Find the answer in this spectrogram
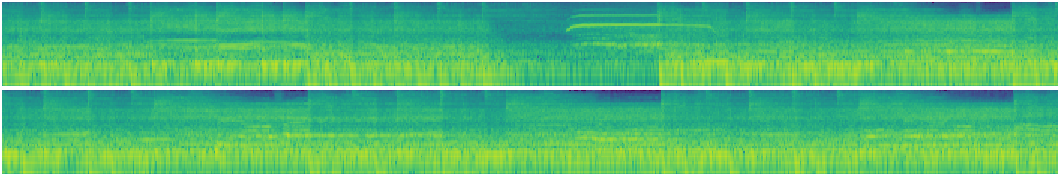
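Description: Industrial metal band playing live: heavily distorted guitar and bass over a drum-machine beat, with shouted vocals later on. A little over a quarter of the way in, the music thins for about a second, and a high held squeal sounds briefly before the band crashes back in.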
